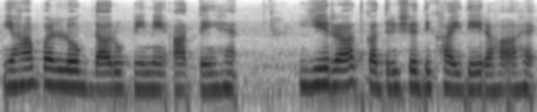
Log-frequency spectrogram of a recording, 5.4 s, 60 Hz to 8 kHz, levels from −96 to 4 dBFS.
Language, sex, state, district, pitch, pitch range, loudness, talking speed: Hindi, female, Haryana, Charkhi Dadri, 175 Hz, 165-185 Hz, -15 LUFS, 165 wpm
